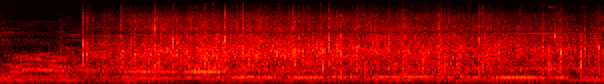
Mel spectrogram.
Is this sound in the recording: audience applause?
yes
